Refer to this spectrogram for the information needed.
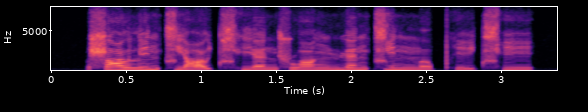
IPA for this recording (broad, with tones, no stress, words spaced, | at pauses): ʂɑ˥˧ʊ̯li˥˩nt͡ɕjɑ̰˨˩ʊ̯ t͡ɕʰjɛ˧˥nʂwɑ˥˧ŋ mɥɛ˥˧nt͡ɕi˥˩nn̪ɤ˧˥ pʰḭ˨˩t͡ɕʰi˥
